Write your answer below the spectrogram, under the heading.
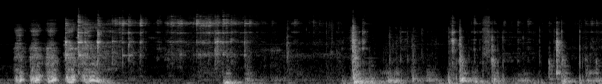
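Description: Steel socket, extension and breaker bar clinking against each other and against metal as they are fitted together and worked onto a nut behind the engine: a quick run of ringing clinks over the first two seconds, then scattered knocks.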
